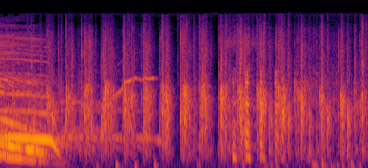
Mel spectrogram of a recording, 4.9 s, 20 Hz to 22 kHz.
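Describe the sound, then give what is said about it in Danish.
A small audience of about a dozen people claps and cheers to welcome a guest in an intimate setting. A brief falling tone opens it, then a dense, steady patter of clapping carries on to the end. “lige nu synes jeg, vi skal lave så meget larm, som 12 mennesker plus det løse kan lave.”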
